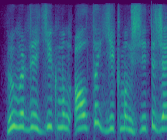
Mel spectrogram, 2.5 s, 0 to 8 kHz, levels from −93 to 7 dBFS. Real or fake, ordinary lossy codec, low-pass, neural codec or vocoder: fake; AAC, 32 kbps; 7.2 kHz; codec, 16 kHz, about 1 kbps, DyCAST, with the encoder's durations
